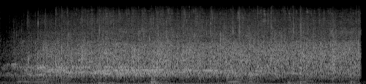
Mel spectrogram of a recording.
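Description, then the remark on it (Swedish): A burst of dense, steady recorded applause sound effect from a crowd, loud and sustained for a few seconds before cutting off abruptly, with no voices standing out. “Eh, då tycker jag att vi ska, vi avslutar med en applåd, eller hur?”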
